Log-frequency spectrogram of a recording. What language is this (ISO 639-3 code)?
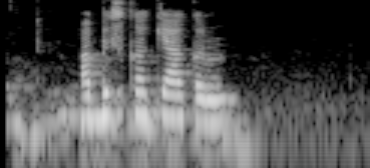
urd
